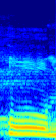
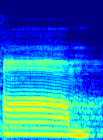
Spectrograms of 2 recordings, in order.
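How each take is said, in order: First: The vowel sounds like 'oh'. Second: The vowel sounds like 'ah'. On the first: "they don't say Om" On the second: "they say Am"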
